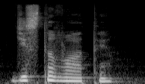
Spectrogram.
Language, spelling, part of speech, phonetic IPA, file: Ukrainian, діставати, verb, [dʲistɐˈʋate], Uk-діставати.ogg
- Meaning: 1. to fetch, to take, to take out 2. to reach, to touch 3. to get, to obtain, to receive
